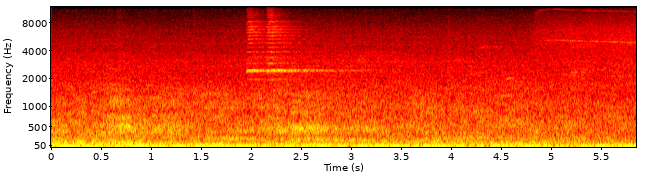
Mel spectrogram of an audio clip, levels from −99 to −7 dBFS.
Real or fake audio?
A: real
